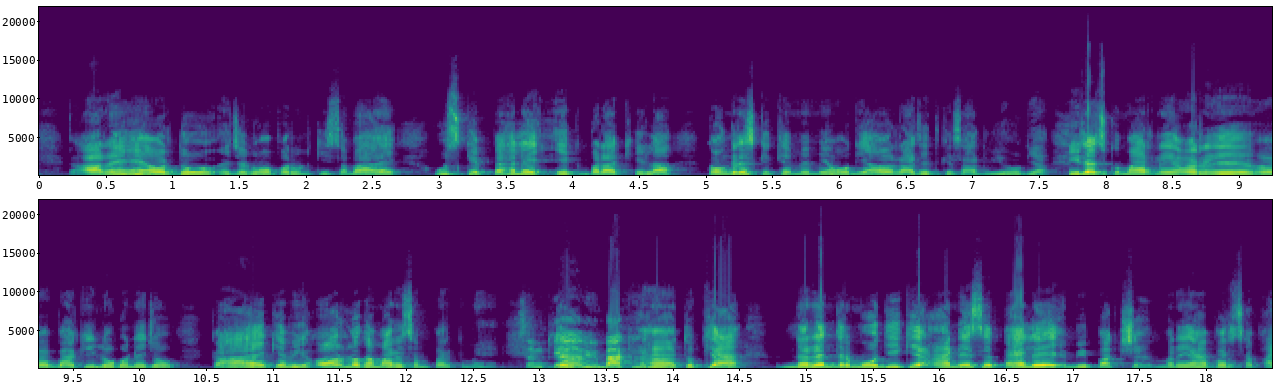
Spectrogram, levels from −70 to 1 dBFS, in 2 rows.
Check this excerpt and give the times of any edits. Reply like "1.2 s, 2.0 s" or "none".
7.6 s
